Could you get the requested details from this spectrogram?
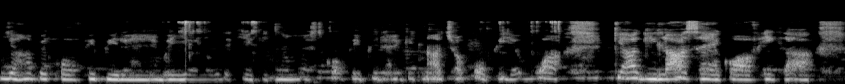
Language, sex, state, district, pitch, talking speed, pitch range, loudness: Hindi, female, Bihar, Araria, 245 Hz, 185 wpm, 225-260 Hz, -20 LUFS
